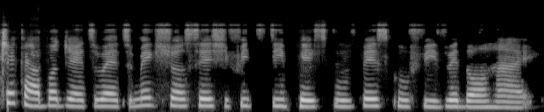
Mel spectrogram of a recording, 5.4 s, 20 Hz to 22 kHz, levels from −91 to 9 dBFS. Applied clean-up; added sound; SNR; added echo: neural mask model Resemble Enhance denoiser.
